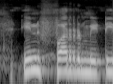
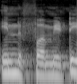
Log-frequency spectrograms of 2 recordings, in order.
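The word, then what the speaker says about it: infirmity: इनफर्मिटी का मतलब, यहाँ पर भी हमने आर को नहीं प्रोनाउंसिएट किया, इनफर्मिटी नहीं है, इनफर्मिटी है, आर साइलेंट होगा।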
